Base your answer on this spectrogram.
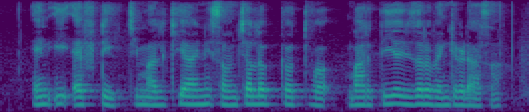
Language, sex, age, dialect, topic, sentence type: Marathi, male, 25-30, Southern Konkan, banking, statement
